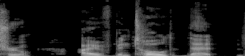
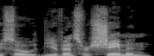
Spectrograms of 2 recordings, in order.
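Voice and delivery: ordinary talk

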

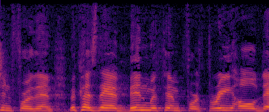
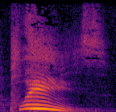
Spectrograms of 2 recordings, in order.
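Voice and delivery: pleading, much louder and higher; anguished prayer; 6 semitones higher, 8 dB louder than usual. Acted. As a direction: beg God in anguish. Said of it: "pouring out his heart to God".

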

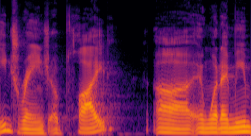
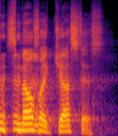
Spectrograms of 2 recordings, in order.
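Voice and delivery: said through a laugh; 5 semitones higher, 6 dB louder than usual. Real, not acted. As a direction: laugh out the punchline. Punchline, laughing.

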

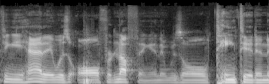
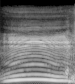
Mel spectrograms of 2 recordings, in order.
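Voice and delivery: Frankenstein's creature hum; 9 semitones higher than usual. Retold or imitated. Retelling his belly rub at the muffin, monster-like hum. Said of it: "You sounded like Frankenstein's creature".

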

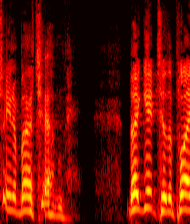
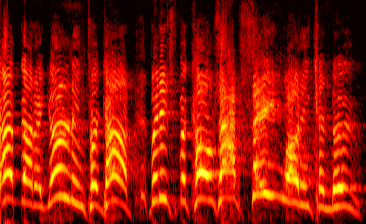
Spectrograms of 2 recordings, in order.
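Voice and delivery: fervent preaching; 7 semitones higher than usual. Acted. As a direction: preach it out with full force. Preacher building at full force.

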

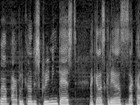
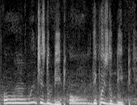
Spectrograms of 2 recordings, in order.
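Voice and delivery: slow, hesitant; 5 semitones higher, much slower than usual. Retold or imitated. Indecisive message mocked slowly.

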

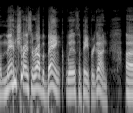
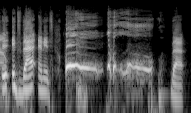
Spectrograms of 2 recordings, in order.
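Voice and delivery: Murloc voice; 6 dB louder than usual. Pretend. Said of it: "Is that a Murloc?".

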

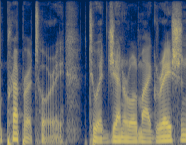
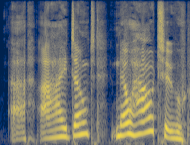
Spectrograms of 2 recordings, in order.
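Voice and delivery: higher, slow stammering fright; faltering; 13 semitones higher, 8 dB louder, slower than usual. A narrator's reading. Leonard helpless before the aunt, faltering scared. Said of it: "faltered Leonard".

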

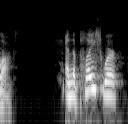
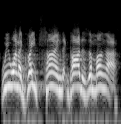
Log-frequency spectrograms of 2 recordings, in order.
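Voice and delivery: pleading crowd; 9 semitones higher than usual. Acted. Voicing people wanting a sign.

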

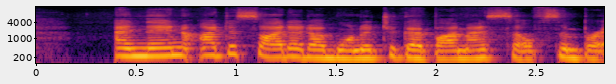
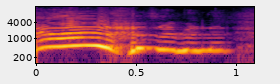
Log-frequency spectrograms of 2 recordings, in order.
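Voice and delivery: stunned oh; 11 semitones higher, 7 dB louder than usual. Retold or imitated. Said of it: "I'm like".

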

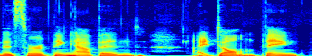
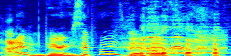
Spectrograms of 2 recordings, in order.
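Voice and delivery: mock surprised; 4 semitones higher than usual. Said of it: "I was like".

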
